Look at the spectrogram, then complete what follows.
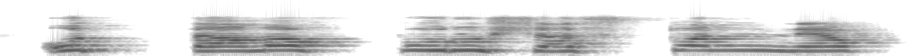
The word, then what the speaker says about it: उत्तमः पुरुषस्त्वन्यः: त के बाद क्या है? पूरा व, त्व त्व। उसके साथ व के साथ ही क्या आएगा? आधा न, वन, त्वन्य त्वन्य। य के बाद क्या है? विसर्ग का उच्चारण आधा फ।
